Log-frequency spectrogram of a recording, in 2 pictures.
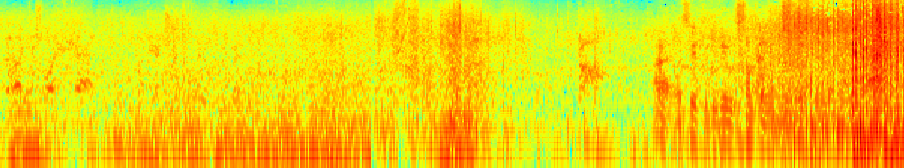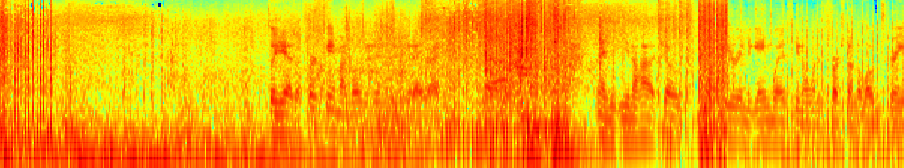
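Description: A man talks with animation close to a headset microphone.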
